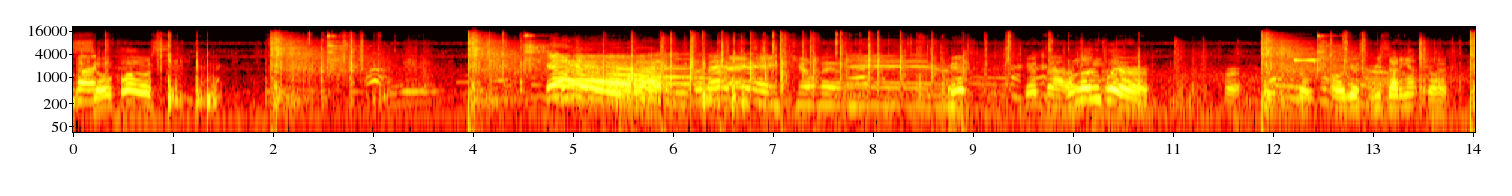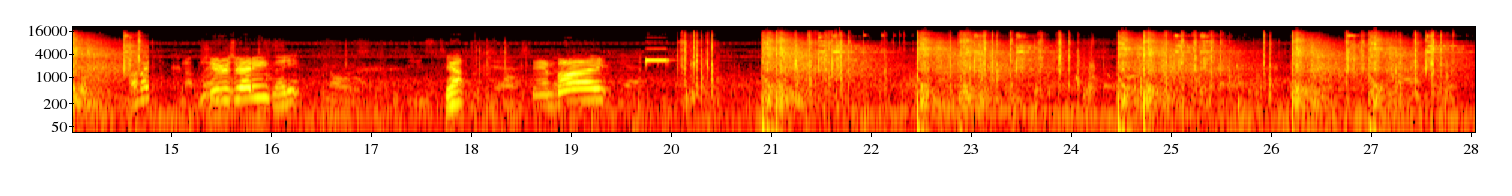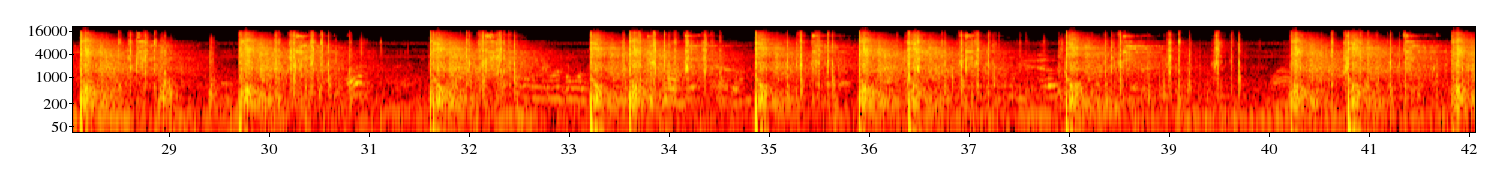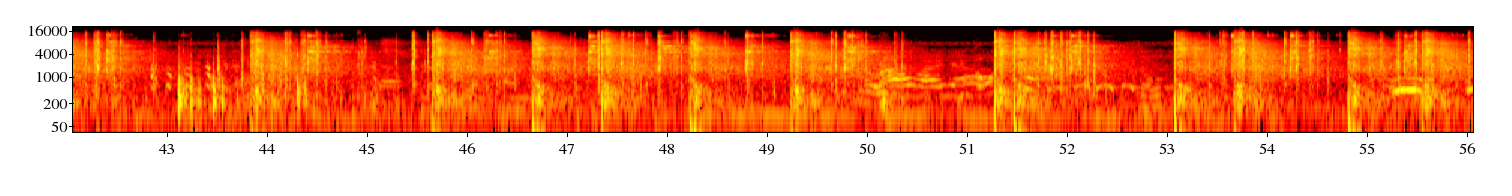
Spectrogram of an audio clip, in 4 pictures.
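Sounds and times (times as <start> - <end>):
rifle shots: 1.9 - 2.9, 14.0 - 14.6, 20.1 - 30.8, 31.6 - 37.4, 38.0 - 39.6, 40.2 - 42.8, 43.8 - 44.8, 45.5 - 50.1, 51.3 - 52.4, 53.0 - 56.0
bullet clanging on steel: 2.1 - 3.0, 4.0 - 4.8, 11.9 - 13.1, 14.0 - 14.8, 20.1 - 31.0, 31.6 - 32.6, 33.2 - 50.5, 51.3 - 56.0
smaller cracks: 20.0 - 43.0
steel plates ringing: 21.4 - 22.4, 23.0 - 24.0, 26.5 - 29.4.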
